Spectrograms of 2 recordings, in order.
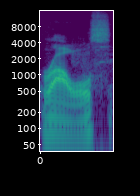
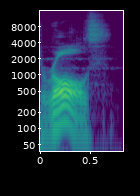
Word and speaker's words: Rolls: It's not Rauls, it's Rolls. And I can remember that because we're playing a game that involves many of those.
